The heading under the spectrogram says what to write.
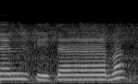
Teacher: تا کے اوپر کھڑی زبر ہے، ایک حرکت لمبا پڑھیں گے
